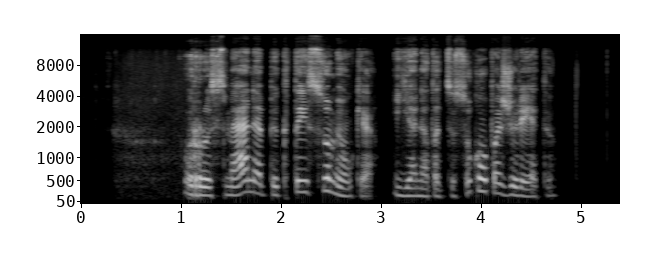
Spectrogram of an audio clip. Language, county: Lithuanian, Vilnius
